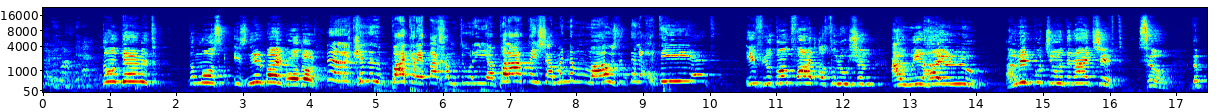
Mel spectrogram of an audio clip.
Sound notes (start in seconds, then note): 0.0 crowd laughs; 4.6 woman speaks Arabic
